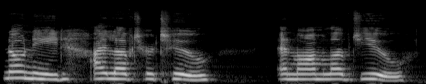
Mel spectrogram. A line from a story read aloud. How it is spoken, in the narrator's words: sighed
